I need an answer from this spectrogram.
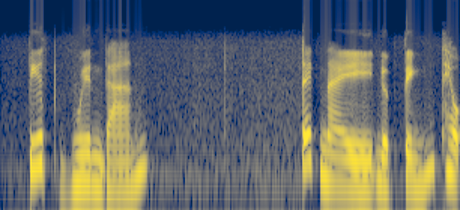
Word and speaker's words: Tiết Nguyên Đán: là buổi sáng sớm cho nên đọc đúng phiên âm phải là là tiết Nguyên Đán Tết này được tính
